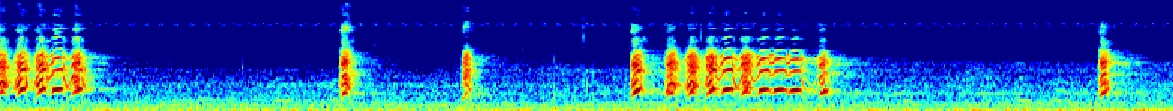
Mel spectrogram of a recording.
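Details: In the desert, coyotes call in clustered runs of sharp, high-pitched, ringing yips and short harsh barks, with pauses between bursts and no long drawn-out howl.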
